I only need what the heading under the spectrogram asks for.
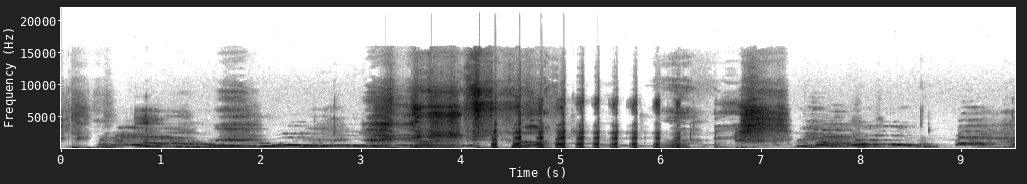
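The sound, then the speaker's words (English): Dogs bark and howl on a home camera: Drago, sitting in a chair staring out the window, barks at something and Rocky joins in; a drawn-out wavering howl gives way to a rapid burst of sharp, rhythmic barks, then more yips and howling, loud and somewhat tinny. “Drago is sitting in this chair, staring out the window, barking at something, and then Rocky's just joining in.”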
